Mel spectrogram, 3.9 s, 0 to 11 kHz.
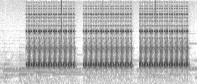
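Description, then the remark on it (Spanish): A telephone rings in three loud, bright bursts of rapid, buzzy trilling, each about a second long, separated by short pauses, as a call is made to a home at about 3 in the morning. No one speaks. “Cerca de las 3 de la mañana salí a la calle, caminé rápido y volví a llamar, con la respiración agitada.”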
